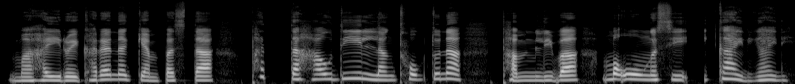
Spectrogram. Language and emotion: Manipuri, disgusted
